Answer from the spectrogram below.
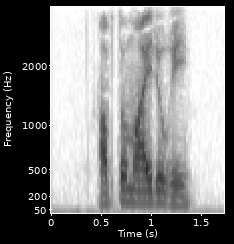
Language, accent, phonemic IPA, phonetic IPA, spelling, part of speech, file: Armenian, Eastern Armenian, /ɑftomɑjɾuˈʁi/, [ɑftomɑjɾuʁí], ավտոմայրուղի, noun, Hy-ավտոմայրուղի.ogg
- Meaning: freeway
